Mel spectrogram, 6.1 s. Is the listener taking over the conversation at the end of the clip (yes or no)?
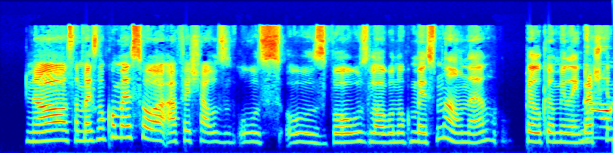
yes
